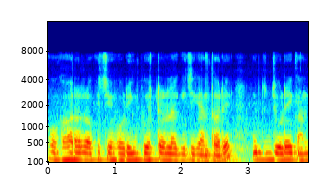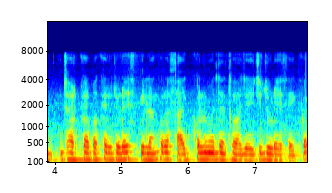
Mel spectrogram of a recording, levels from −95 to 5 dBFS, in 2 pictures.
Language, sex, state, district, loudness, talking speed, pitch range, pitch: Odia, male, Odisha, Nuapada, -14 LUFS, 115 wpm, 125-135 Hz, 130 Hz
